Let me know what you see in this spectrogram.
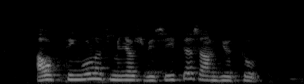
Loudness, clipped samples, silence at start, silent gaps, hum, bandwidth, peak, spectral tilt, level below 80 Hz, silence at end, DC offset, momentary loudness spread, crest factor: -39 LUFS; under 0.1%; 0.35 s; none; none; 11 kHz; -22 dBFS; -7 dB/octave; -78 dBFS; 0.45 s; under 0.1%; 10 LU; 18 dB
